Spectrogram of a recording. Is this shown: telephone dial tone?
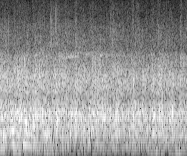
no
